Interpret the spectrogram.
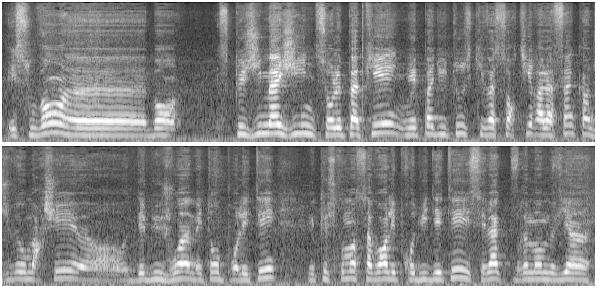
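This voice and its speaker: A middle-aged man with a fairly high voice talks casually about his work as a head chef. He answers in loose, chatty sentences full of fillers and restarts, with faint noise in the background. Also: creaky, a little mellow.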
